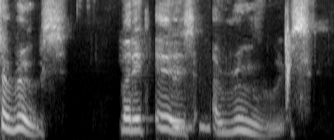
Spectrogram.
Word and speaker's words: Ruse: ruse now you know my name is ruse r u s e and i pronounce it ruse but there's an english word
